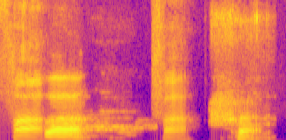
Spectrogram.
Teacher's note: ऊपर वाले दो दांतों का सिरा और नीचे के हंठ का अंदरूनी हिस्सा मिले तो क्या अदा होता है? फ अदा होता है।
